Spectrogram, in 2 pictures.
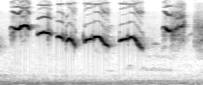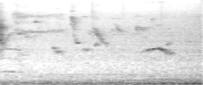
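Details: Orange-headed thrush in ngeplong gacor style delivering a lively phrase of clear, slurred whistles, rising then falling, several in quick succession, followed by scattered softer notes.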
